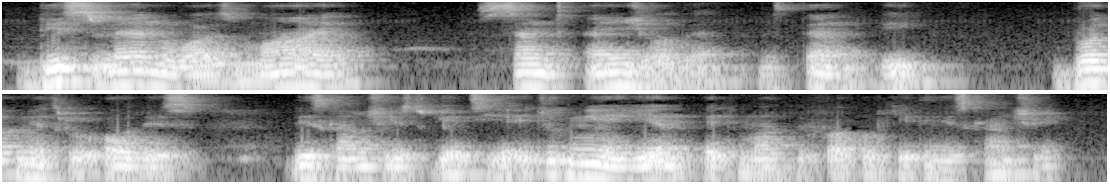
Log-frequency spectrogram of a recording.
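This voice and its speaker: Audible room echo around a man talking fairly slowly. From Democratic Republic of the Congo. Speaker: refugee storyteller. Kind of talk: personal testimony. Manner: halting, repeats words.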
